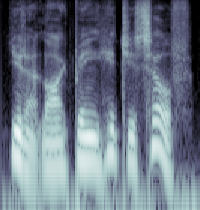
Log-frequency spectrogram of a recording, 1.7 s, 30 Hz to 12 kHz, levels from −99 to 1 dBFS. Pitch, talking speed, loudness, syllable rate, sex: 115 Hz, 215 wpm, -16 LUFS, 4.6 syllables/s, male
